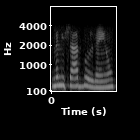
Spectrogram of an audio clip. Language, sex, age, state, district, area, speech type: Urdu, female, 30-45, Uttar Pradesh, Rampur, urban, conversation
